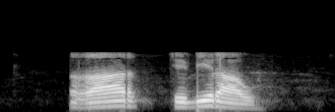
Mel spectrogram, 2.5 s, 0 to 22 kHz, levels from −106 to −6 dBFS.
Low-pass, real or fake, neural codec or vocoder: 3.6 kHz; real; none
